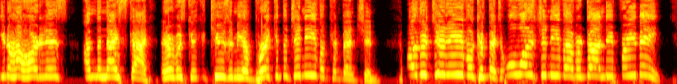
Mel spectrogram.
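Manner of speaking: heated outburst. Ranting on a film set about being accused: angry rant. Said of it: "let's chill out".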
